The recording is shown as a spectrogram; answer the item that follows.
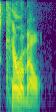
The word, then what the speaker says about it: caramel: The according to Grammarly, which is absolutely infallible, the correct pronunciation is caramel.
